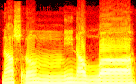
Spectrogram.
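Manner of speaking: nasrum minallah loud, high and drawn out, long M and "lloh"; thick tafkhim. Shown as a demonstration. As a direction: recite nasrum minallah slowly, swelling on a rounded O. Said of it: "dibaca tebal".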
